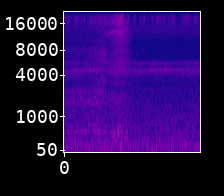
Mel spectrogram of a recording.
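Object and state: Nothing is struck.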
